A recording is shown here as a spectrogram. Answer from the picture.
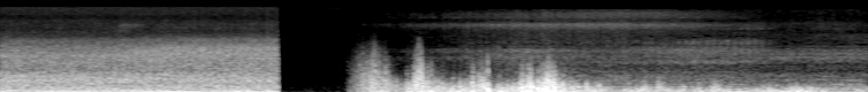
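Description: Royal Enfield motorcycle riding through a roofed passage, its engine and road noise running steadily. The sound cuts out completely for a moment about three seconds in, then comes back as several short swells of engine noise before settling again.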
